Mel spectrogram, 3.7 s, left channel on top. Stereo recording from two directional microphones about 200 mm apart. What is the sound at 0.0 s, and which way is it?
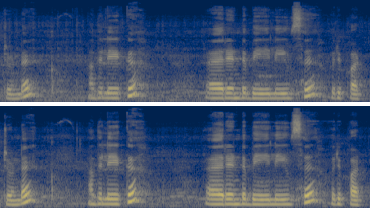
A woman's voice, 20° right (ahead or behind).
